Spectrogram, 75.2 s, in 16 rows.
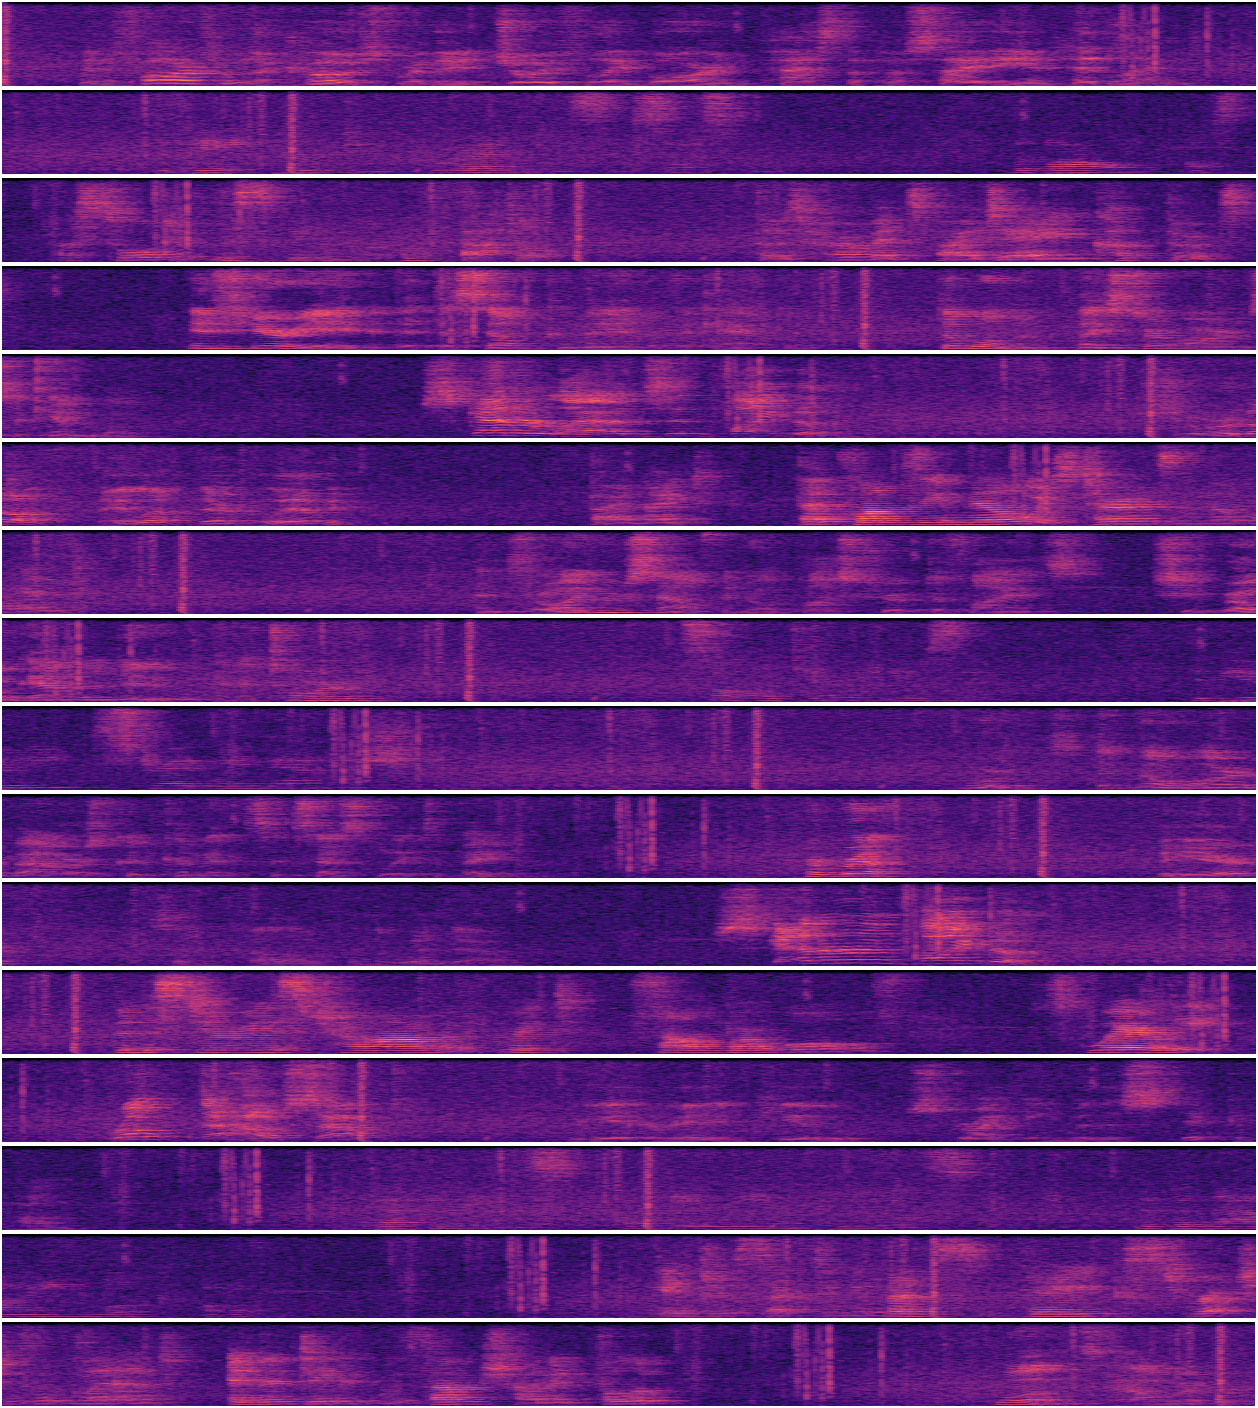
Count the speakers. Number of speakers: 5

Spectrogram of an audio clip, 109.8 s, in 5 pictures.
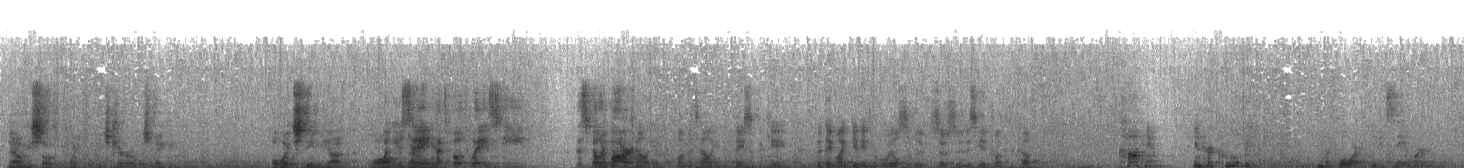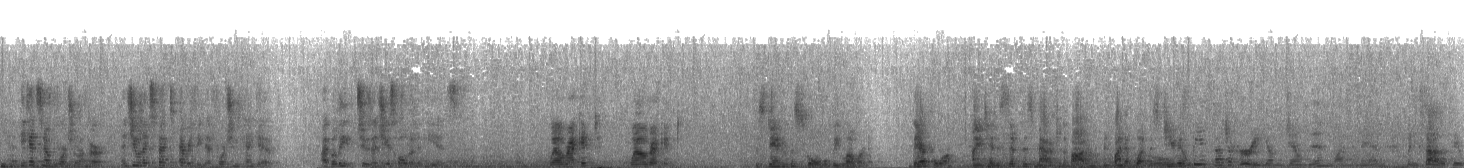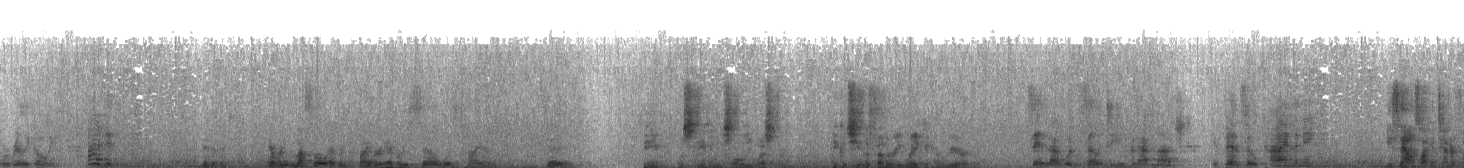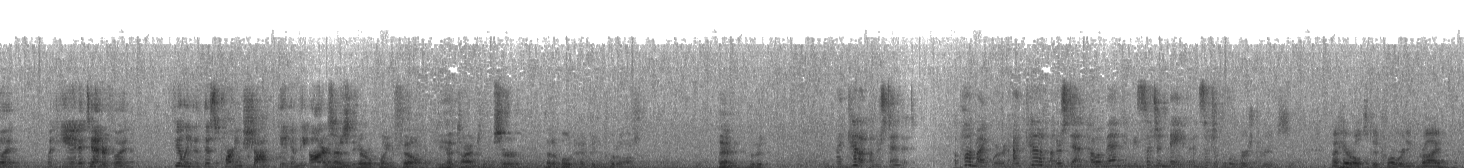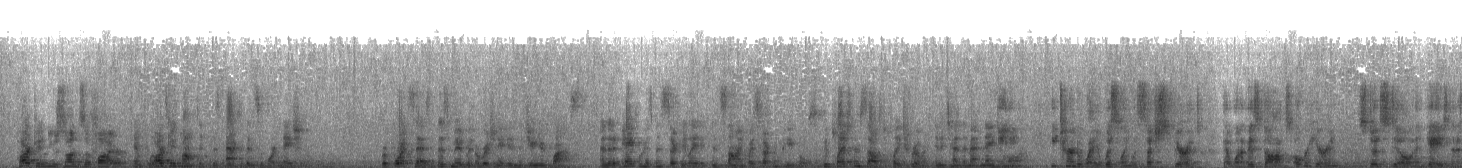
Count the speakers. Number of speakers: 9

